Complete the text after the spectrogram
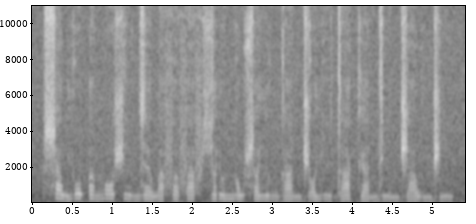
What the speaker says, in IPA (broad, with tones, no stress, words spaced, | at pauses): ɬa˥˩w jo˥ ʔɐ˥˩ŋɔ˥ ʃi˥˩wnzɛ˥˩wa˧˥˧f ɐ˥˩fa˧˥˧fçɐ˥ ɾʲo˥ɲɔ˥wɬɐ˥ lʲo˥ŋɡa˧˥˧nd͡ʒɔ˧˥˧ ji˥˩ da˧˥˧ kʲa˥˩ndi˥˩ nd͡ʒa˧˥˧wnd͡ʒi˧˥˧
